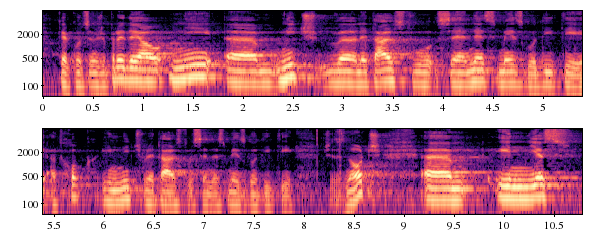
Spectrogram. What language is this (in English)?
Slovenian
